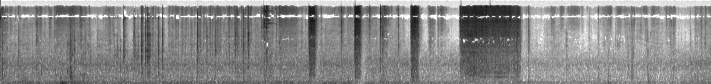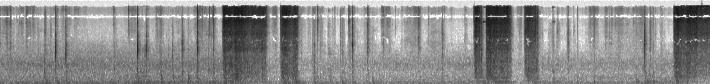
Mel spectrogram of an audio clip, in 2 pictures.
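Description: A hand ratchet wrench tightening the bolts of a new wheel bearing hub, in four fast ratcheting runs of about a second each, with metal tools clinking and clicking between them.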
